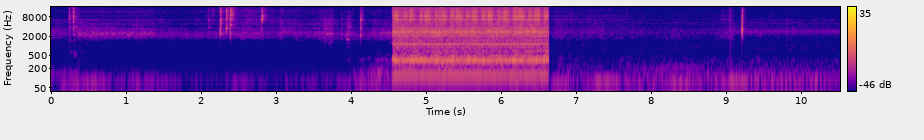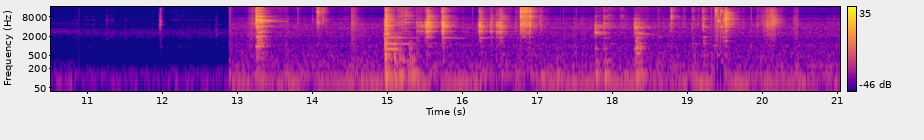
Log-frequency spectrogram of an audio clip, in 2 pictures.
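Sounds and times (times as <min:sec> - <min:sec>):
steady low hum: 0:12.9 - 0:21.0
hard objects clinking: 0:15.0 - 0:20.4.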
